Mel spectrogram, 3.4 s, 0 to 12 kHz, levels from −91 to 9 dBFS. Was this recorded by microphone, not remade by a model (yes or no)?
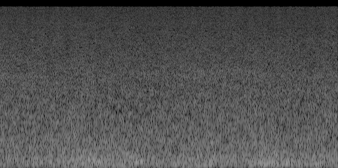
no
